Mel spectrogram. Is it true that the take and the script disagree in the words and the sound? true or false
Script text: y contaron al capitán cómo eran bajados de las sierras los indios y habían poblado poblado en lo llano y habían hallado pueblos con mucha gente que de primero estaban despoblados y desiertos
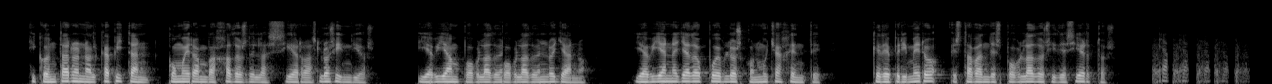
true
